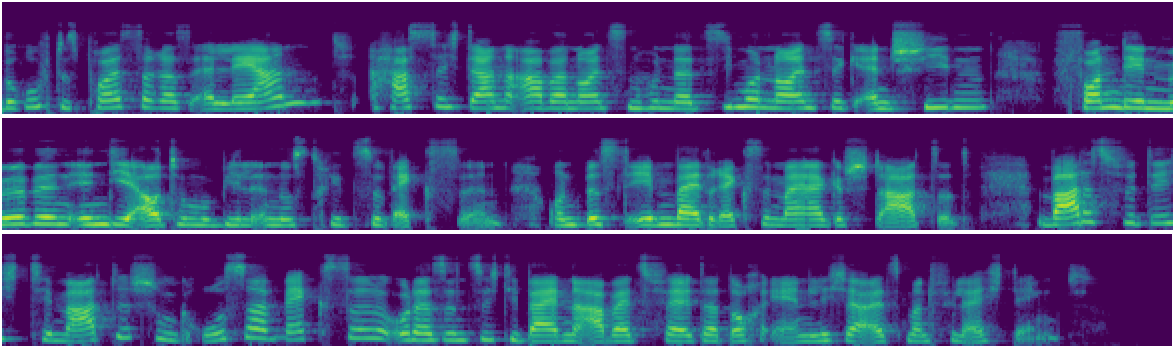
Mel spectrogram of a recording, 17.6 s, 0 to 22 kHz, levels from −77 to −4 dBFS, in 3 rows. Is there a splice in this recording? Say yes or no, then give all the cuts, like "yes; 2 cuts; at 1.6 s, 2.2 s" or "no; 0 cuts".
no; 0 cuts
